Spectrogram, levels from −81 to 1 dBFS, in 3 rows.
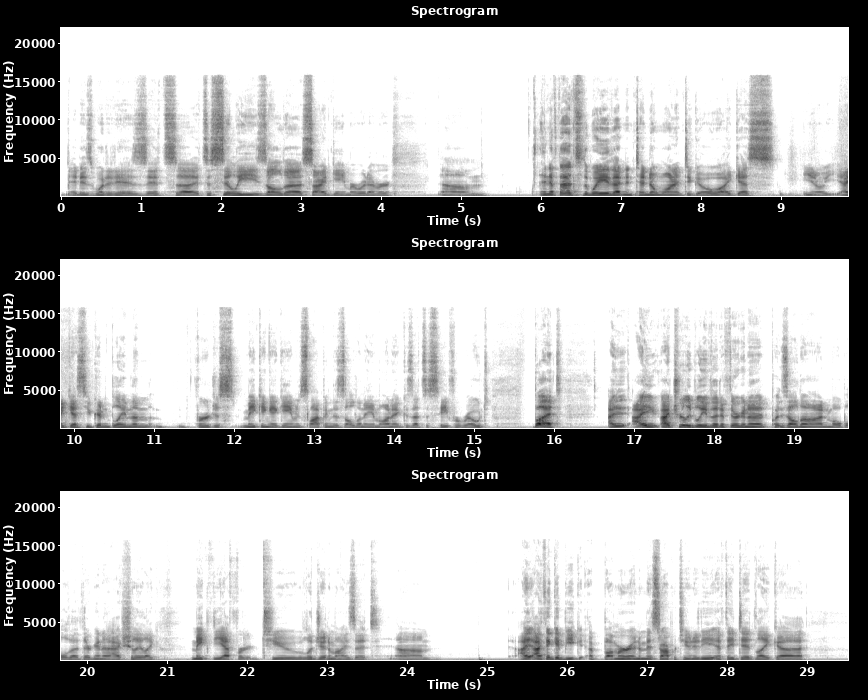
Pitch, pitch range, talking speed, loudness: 110 Hz, 100-120 Hz, 195 wpm, -27 LUFS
